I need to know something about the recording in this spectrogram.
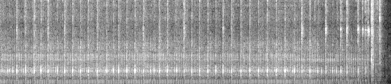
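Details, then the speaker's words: Craftsman two-stroke trimmer after tightening the two starter-cover bolts to seal the O-ring air leak: now starts on the pull rope, idles buzzy with fast regular ticking about five seconds, then stalls; owner thinks idle needs more fuel (L screw). "so it looks as though it now starts and runs and even though it stopped on its own I think we can fix it now since it stopped while the engine was idling I think the engine wants more fuel"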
